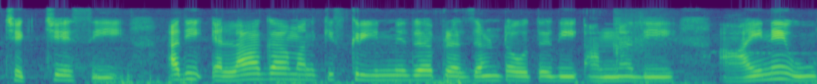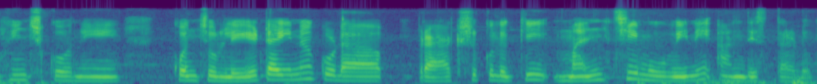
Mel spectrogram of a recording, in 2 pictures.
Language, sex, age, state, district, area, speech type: Telugu, female, 30-45, Andhra Pradesh, Guntur, rural, spontaneous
